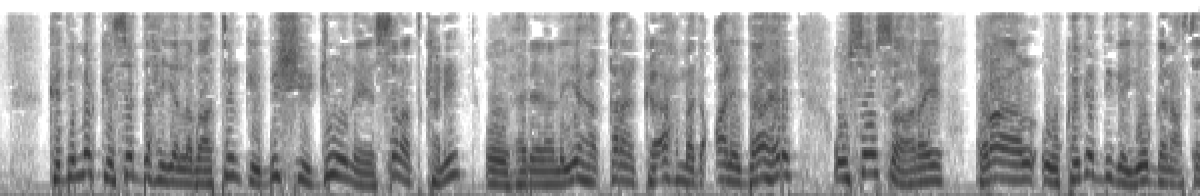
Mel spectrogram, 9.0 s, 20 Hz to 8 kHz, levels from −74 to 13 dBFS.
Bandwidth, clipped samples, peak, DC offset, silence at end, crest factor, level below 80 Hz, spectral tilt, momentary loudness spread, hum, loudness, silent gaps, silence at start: 6.8 kHz; under 0.1%; 0 dBFS; 0.9%; 0 s; 12 dB; -36 dBFS; -4 dB/octave; 5 LU; none; -12 LUFS; none; 0 s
